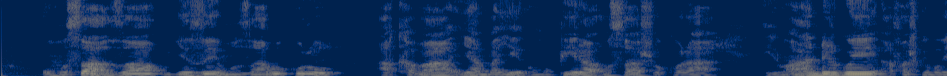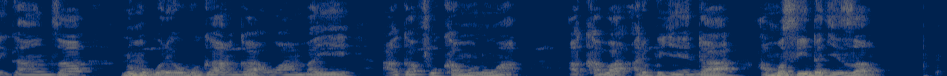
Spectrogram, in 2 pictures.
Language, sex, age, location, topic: Kinyarwanda, female, 25-35, Huye, health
